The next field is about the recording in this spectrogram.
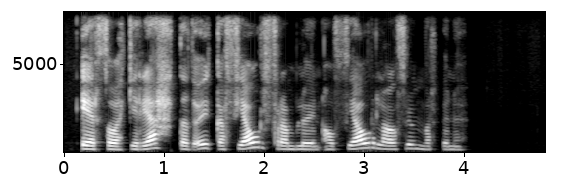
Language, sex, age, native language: Icelandic, female, 20-29, Icelandic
